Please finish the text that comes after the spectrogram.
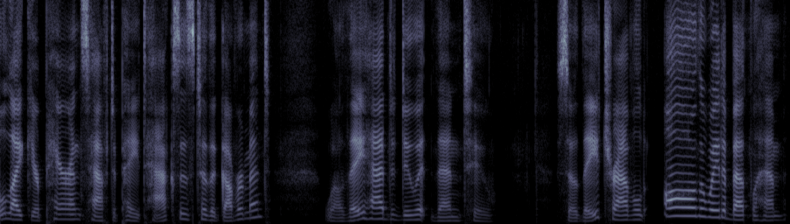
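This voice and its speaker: An older woman telling Bible stories to young children in an expressive manner, often putting simple questions to the listener. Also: sits low, no echo, clean studio sound. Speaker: children's podcast storyteller.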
